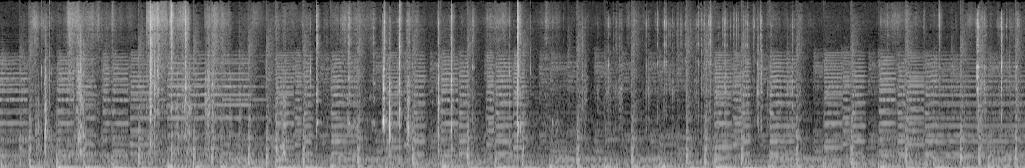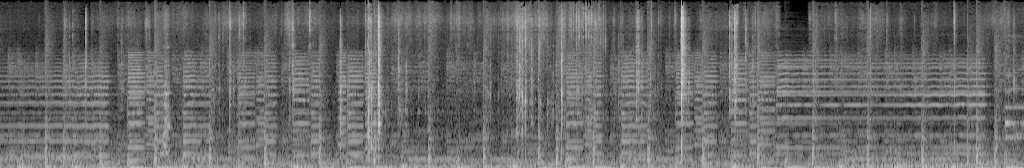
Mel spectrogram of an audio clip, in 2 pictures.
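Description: Background music with a steady, repeating bass beat and held melody notes.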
